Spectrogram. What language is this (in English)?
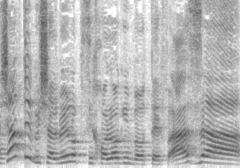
Hebrew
